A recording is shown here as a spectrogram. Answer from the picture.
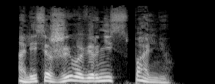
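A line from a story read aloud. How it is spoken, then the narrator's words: Sharp shout. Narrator (Russian): прикрикнула на нее женщина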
